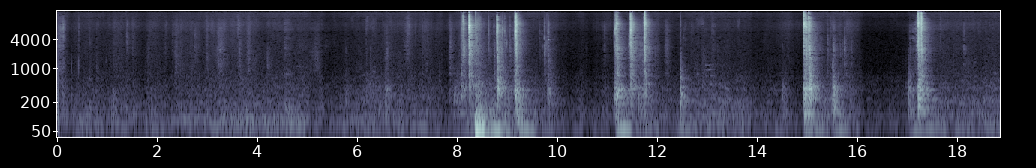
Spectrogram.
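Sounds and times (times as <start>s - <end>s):
doors: 5.8s - 10.1s, 11.0s - 13.2s, 14.5s - 16.0s, 17.0s - 18.4s.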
